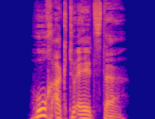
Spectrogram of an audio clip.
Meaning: inflection of hochaktuell: 1. strong/mixed nominative masculine singular superlative degree 2. strong genitive/dative feminine singular superlative degree 3. strong genitive plural superlative degree
- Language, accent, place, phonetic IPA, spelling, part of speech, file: German, Germany, Berlin, [ˈhoːxʔaktuˌɛlstɐ], hochaktuellster, adjective, De-hochaktuellster.ogg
